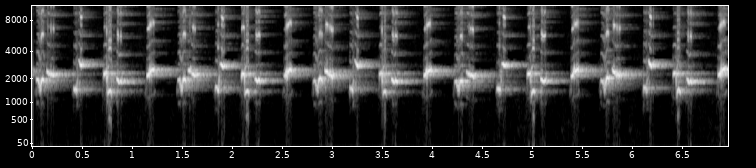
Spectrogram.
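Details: Dawn ropel song from a sooty-headed bulbul. Bright fluty phrases of two to three notes repeat rapidly and evenly. Occasional sharp knocking clicks, likely from a perch, cut through.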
